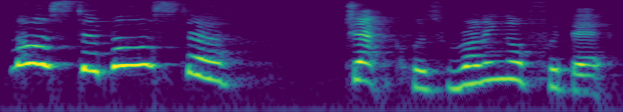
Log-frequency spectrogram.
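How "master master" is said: high, loud cry for help; harp calling. Acted. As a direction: shriek like a stolen harp. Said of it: "my harp is calling".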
